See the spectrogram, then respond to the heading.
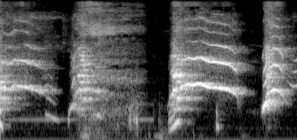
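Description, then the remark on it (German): A dog gives several loud vocalizations in a row, short yelping greeting barks mixed with drawn-out, whining howl-like cries along with a siren, with brief pauses between them and no talking. “Jetzt weiß ich nicht, ob er Begrüßungsbellen soll oder mit der Sirene mitjaulen soll.”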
